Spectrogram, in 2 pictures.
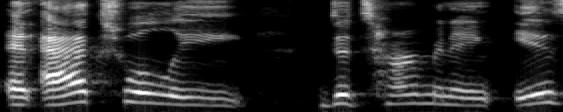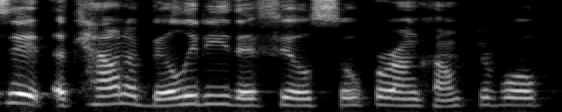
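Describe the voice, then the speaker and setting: A woman's voice: medium pitch, moderate pace. A woman speaking in a strong voice, making her points assertively in a podcast conversation. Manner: assertive, emphatic, builds points in lists.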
